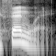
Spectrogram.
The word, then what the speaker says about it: Fenway: and it's it's almost like you have to think harder to to pronounce it that way. It's an intentional thing because you should naturally just say Fenway.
